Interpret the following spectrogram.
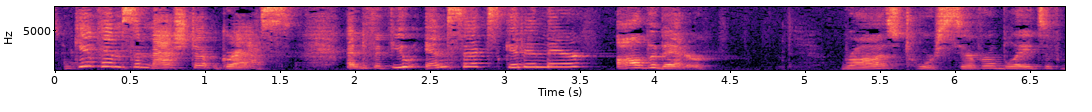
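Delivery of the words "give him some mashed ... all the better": high, loud squawking goose voice; squawking old goose. Acted. Old goose squawks at the robot about the orphaned hatchling, high and loud. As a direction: scold like an indignant old goose.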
